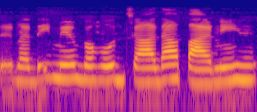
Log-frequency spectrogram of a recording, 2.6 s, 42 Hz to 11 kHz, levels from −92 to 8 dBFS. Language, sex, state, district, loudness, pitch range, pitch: Bajjika, female, Bihar, Vaishali, -15 LUFS, 195-215 Hz, 205 Hz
